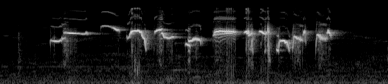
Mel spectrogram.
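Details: Fish-scale Oriental magpie-robin in daily song practice. It gives a rich, fast stream of about a dozen varied whistles, with slurred upsweeps, down-slides and warbled notes in close succession, and nothing else is heard.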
